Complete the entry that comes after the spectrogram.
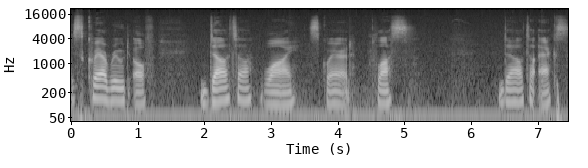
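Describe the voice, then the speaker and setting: A man with a non-native accent speaks at a very slow pace. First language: not English. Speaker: math tutor. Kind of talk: tutorial lecture. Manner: hesitant at times.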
